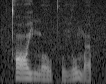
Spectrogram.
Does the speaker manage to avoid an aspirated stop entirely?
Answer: no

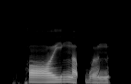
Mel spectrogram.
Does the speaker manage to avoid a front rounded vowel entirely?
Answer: yes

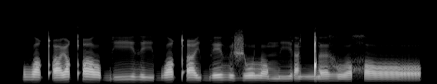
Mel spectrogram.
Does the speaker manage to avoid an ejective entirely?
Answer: no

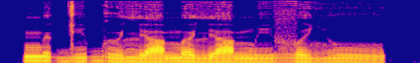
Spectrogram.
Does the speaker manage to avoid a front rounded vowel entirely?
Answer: no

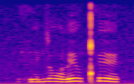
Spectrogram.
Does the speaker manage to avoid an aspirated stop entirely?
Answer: no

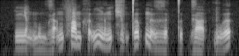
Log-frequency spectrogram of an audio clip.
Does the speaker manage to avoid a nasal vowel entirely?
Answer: yes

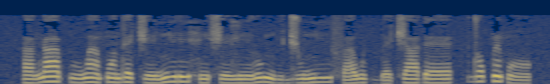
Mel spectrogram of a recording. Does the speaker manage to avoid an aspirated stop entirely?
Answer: yes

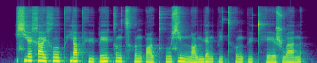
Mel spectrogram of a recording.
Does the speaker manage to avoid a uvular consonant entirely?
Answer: yes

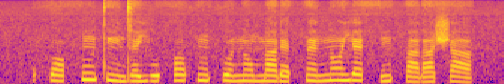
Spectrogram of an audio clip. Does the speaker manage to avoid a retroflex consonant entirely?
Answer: yes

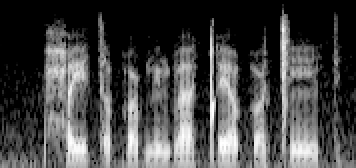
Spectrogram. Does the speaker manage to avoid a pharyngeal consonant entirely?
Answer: no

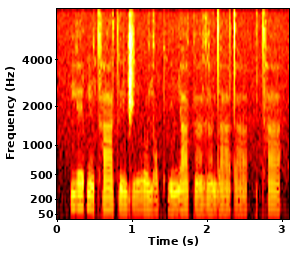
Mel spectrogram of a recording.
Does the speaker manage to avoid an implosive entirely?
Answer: no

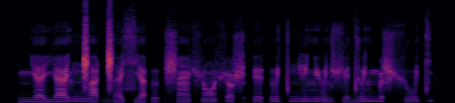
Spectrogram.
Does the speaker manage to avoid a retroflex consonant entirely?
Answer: no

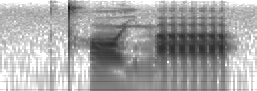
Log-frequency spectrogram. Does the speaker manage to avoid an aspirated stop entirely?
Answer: no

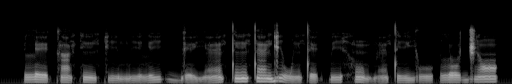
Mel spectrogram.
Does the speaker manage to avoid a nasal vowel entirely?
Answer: no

